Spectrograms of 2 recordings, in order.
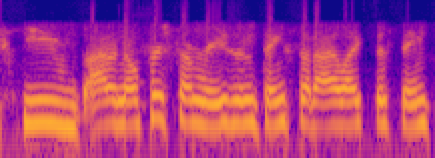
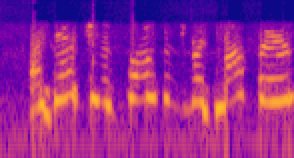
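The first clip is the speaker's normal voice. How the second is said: very high, worked-up, acted-out excited voice; 12 semitones higher than usual. Retelling what a spouse said on vacation: imitating someone excited. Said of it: "he's all excited".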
